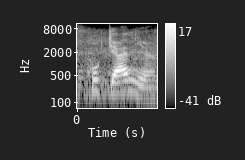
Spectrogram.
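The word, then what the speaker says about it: Cocanha: Ça se prononce Kukagne, mais ça s'écrit Kokania, Kokana.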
